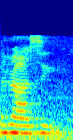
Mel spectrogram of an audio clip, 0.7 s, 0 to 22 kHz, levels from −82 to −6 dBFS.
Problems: constant background noise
